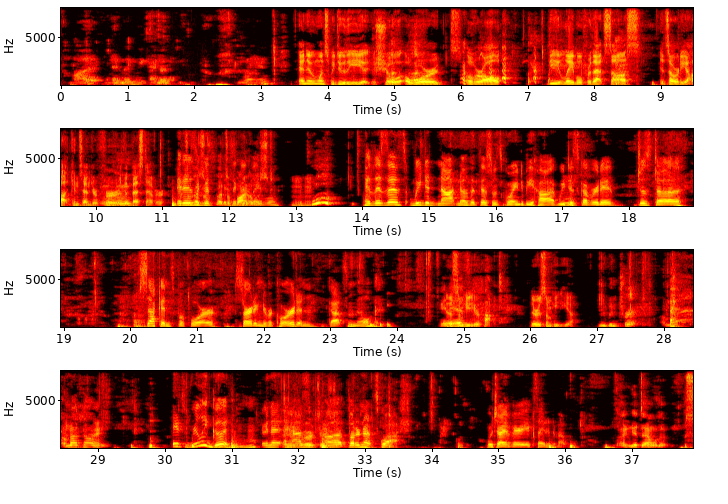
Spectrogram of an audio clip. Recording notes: (Heads up, minor audio issues.)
